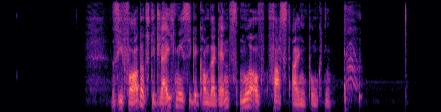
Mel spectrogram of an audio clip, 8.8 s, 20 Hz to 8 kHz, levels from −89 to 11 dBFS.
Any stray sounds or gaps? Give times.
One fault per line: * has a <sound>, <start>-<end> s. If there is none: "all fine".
* has a cough, 6.9-7.3 s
